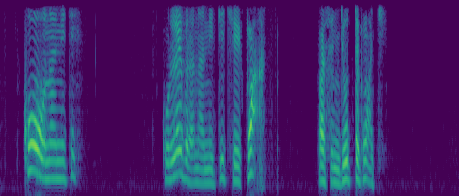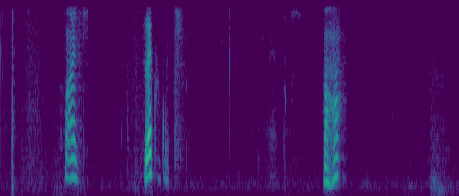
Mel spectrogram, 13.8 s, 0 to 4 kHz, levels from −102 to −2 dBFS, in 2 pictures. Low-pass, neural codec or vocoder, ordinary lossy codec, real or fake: 3.6 kHz; none; AAC, 24 kbps; real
